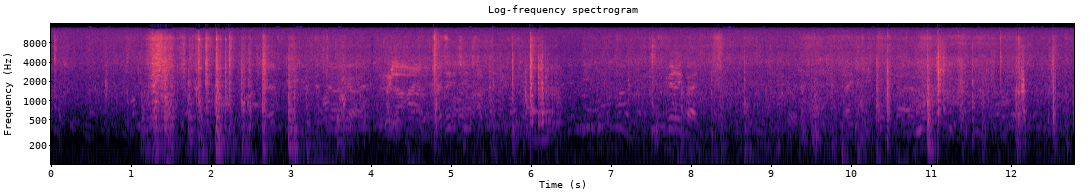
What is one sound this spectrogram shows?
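Plastic kayaks knock and scrape as people climb in.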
